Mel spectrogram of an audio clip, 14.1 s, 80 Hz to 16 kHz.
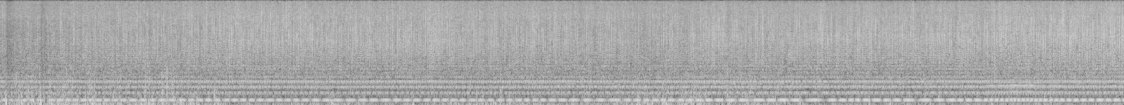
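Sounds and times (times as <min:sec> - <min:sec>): drone motors buzzing: 0:00.0 - 0:14.0.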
